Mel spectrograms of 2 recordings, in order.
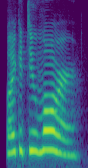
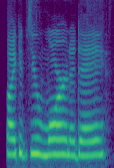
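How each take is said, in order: First: More shouted, falling hard; loud emphatic. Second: Said in the usual way. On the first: Shown as a demonstration. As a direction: punch out more loudly.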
